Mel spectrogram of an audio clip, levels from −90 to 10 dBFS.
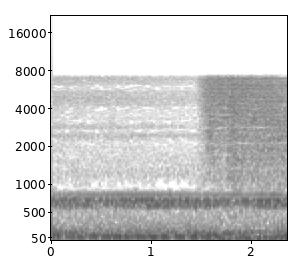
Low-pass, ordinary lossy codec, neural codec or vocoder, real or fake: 7.2 kHz; none; none; real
